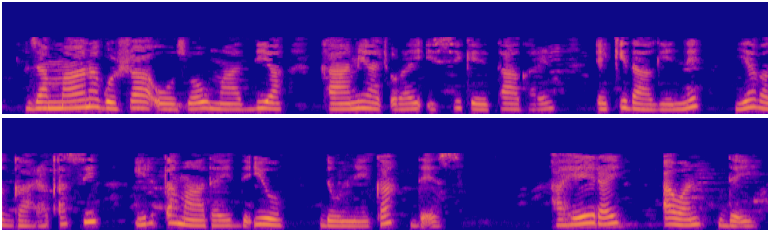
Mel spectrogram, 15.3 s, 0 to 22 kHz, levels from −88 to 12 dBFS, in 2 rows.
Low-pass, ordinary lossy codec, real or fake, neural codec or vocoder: 7.2 kHz; MP3, 24 kbps; real; none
